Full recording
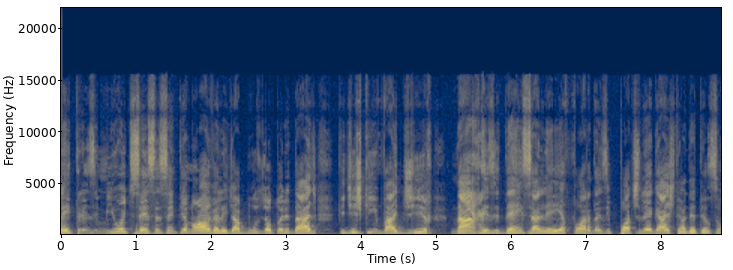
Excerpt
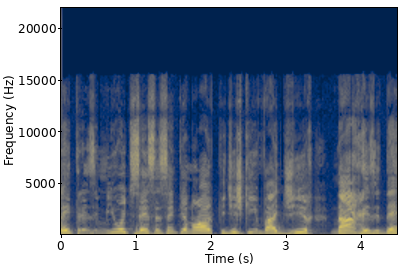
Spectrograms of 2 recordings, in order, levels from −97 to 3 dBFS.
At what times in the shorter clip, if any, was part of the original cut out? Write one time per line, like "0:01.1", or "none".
0:02.0

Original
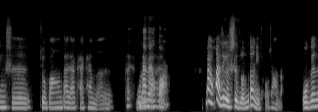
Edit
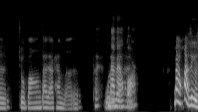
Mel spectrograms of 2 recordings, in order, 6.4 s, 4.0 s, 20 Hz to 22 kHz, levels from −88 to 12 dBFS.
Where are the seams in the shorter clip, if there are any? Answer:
0:01.1

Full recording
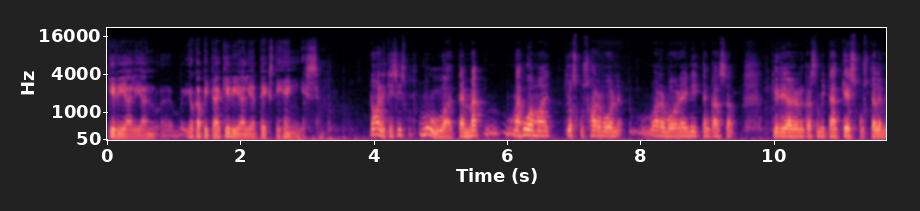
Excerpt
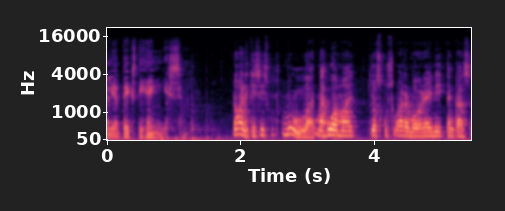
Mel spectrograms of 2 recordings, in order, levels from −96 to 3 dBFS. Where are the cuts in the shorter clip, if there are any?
0:03.1
0:04.3

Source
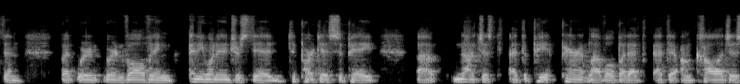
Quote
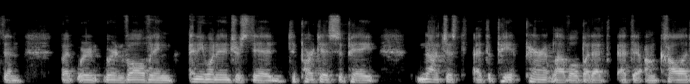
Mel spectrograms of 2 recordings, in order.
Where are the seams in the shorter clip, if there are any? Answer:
0:04.1

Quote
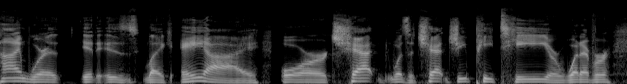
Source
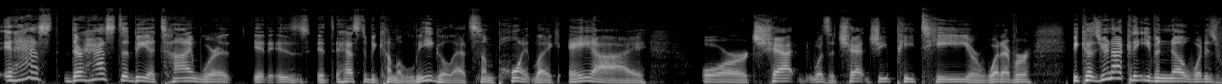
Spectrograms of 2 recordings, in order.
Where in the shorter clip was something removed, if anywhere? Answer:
0:01.4
0:02.7

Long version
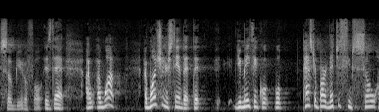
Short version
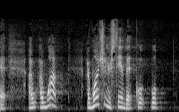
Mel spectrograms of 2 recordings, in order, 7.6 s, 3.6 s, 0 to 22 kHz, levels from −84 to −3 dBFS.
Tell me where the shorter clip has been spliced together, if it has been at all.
0:02.7

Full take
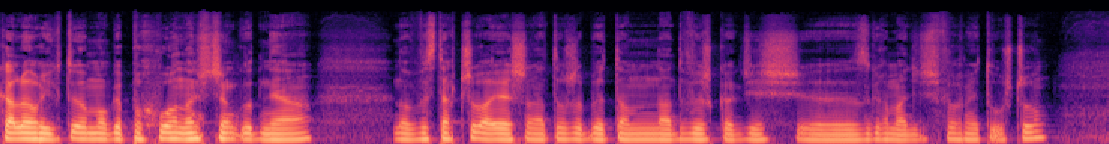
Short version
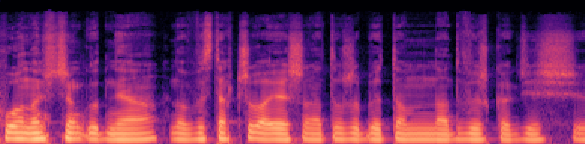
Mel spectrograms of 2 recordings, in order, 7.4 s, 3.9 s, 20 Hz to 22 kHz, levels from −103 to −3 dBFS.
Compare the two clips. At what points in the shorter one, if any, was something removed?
0:01.1

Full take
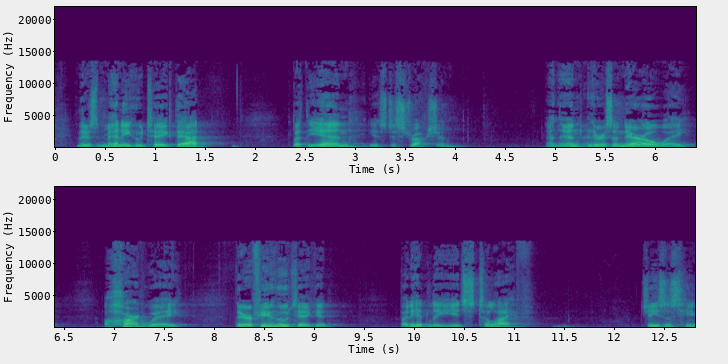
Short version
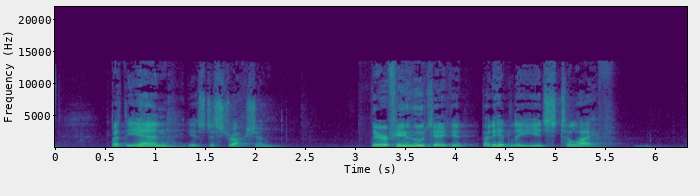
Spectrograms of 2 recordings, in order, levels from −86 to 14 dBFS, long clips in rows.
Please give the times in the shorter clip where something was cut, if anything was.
0:03.0
0:04.2

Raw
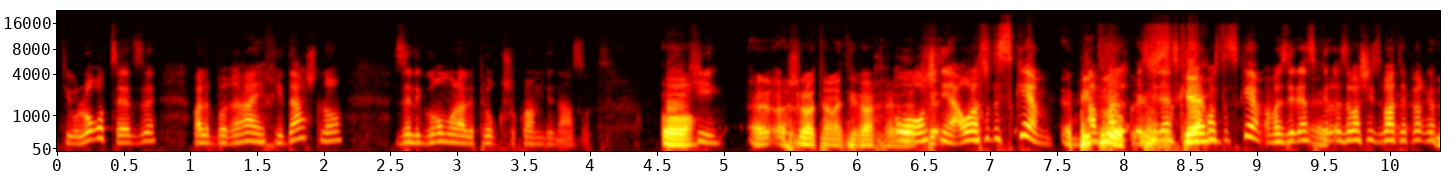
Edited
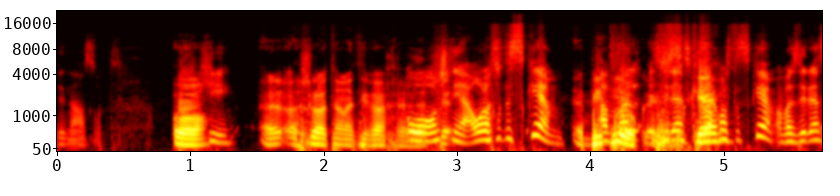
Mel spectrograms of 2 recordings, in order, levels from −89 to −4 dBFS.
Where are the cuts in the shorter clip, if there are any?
none

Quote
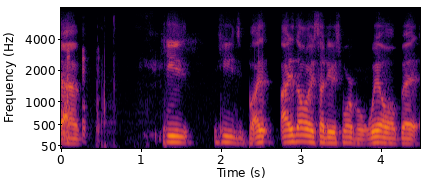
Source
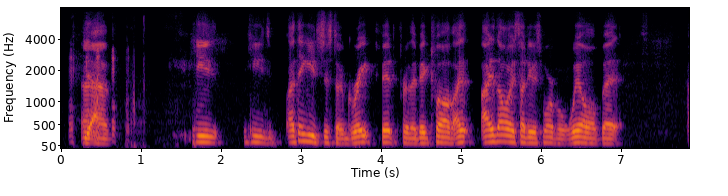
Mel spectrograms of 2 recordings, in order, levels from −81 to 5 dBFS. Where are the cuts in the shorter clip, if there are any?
0:02.4

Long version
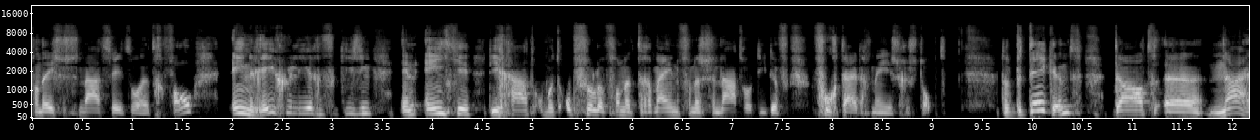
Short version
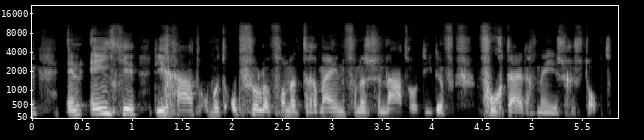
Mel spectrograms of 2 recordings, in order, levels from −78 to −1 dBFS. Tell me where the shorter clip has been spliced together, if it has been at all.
none

